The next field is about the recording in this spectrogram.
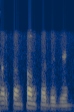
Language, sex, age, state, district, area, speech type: Hindi, male, 18-30, Uttar Pradesh, Bhadohi, urban, conversation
